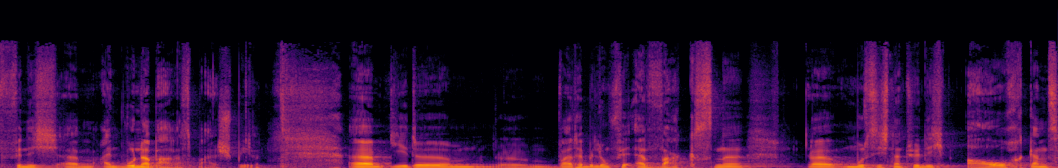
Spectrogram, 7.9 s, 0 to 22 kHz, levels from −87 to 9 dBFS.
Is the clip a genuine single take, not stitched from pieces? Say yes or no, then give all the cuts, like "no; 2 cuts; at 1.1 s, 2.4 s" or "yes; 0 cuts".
no; 1 cut; at 2.9 s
